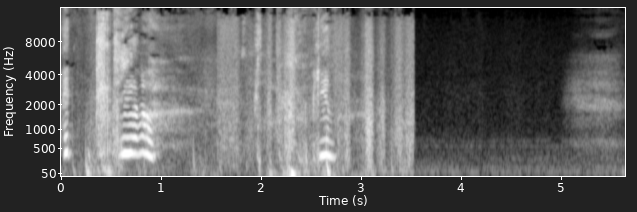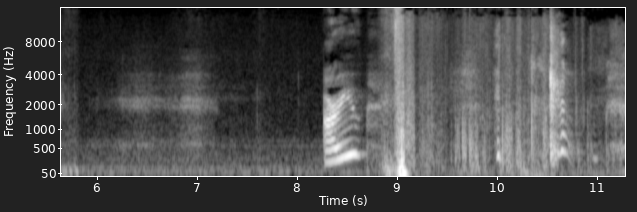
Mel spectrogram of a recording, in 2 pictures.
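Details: Woman's prolonged sneezing fit of about 30 seconds: loud voiced bursts with breathy sneeze sounds, a quiet pause, then another loud sneeze burst.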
